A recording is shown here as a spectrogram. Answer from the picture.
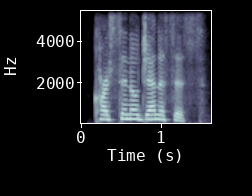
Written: carcinogenesis

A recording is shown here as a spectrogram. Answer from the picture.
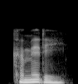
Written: committee

